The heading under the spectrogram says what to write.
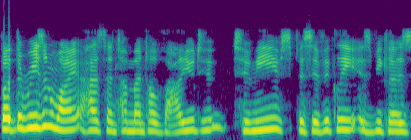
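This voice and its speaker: This woman talks at a fairly quick pace. Her voice is high-pitched, with fairly even intonation. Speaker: YouTuber. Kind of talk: casual Q&A vlog. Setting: bedroom at home. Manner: sometimes mumbling.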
